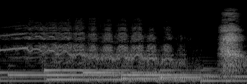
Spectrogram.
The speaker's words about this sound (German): Und dann hörst du plötzlich ein Wiehern.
